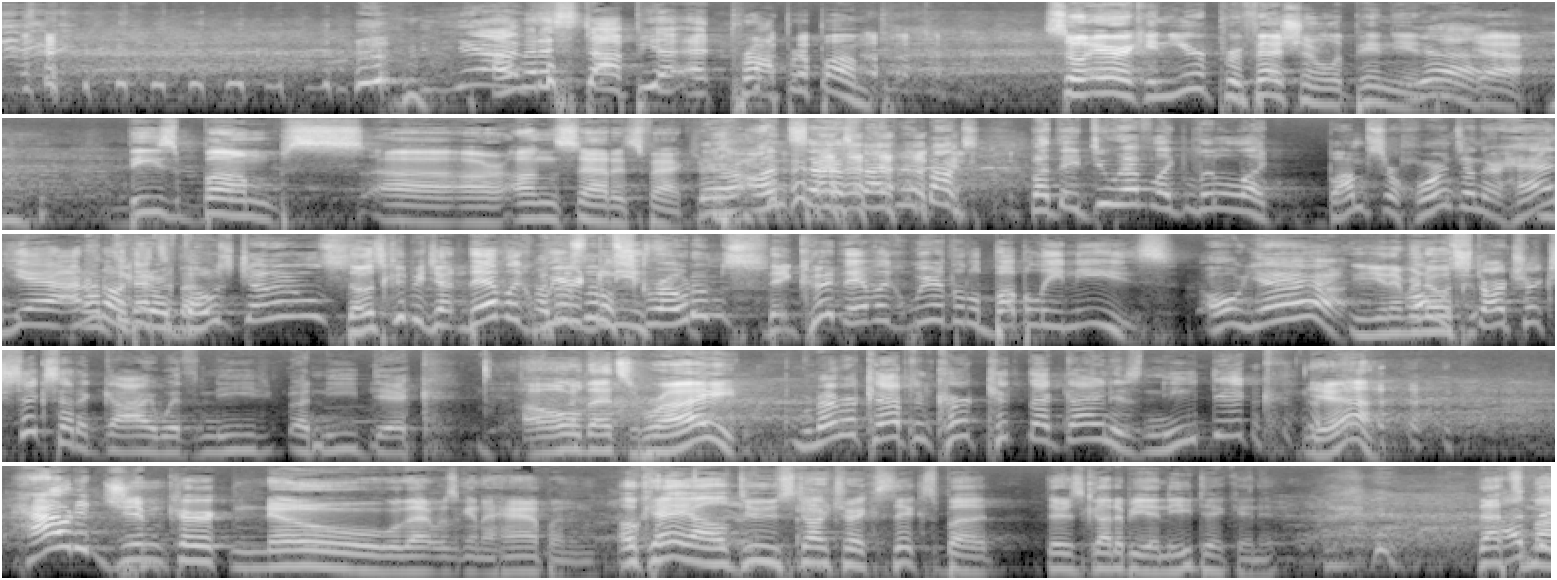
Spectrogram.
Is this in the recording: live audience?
yes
